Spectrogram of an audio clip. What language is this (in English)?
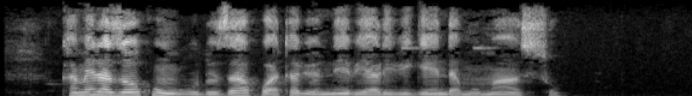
Ganda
